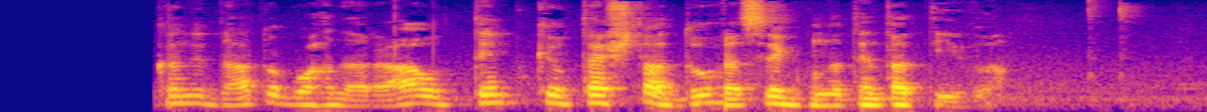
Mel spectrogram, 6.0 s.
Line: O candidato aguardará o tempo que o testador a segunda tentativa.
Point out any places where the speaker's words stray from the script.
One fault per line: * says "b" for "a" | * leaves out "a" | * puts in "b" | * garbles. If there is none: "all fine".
all fine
